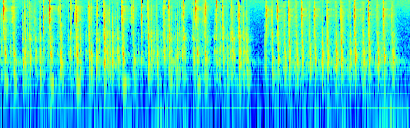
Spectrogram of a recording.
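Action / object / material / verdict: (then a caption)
tap / mechanical keyboard with round plastic keycaps in metal rings / plastic / none. Fingertips type in a fast, continuous stream on a retro typewriter-style mechanical keyboard with round plastic keycaps set in chrome rings. Each press makes a crisp, bright clack that dies away almost instantly, with no low end. The clatter stops for a brief pause midway, then resumes at the same quick pace.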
